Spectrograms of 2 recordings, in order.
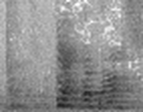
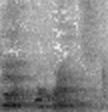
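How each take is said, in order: First: High, squeaky mock Boston accent. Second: Said in the usual way. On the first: Teller redoing his friend accepting the friendship, in a mock Boston accent.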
